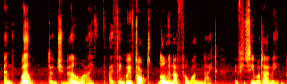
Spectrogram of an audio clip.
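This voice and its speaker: A man's voice: mid-range voice, huge pitch swings, normal speed, vocal fry, breathy edge, full character voice. A man voicing a timid, polite little hobbit for a storybook, hesitant and rambling. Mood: nervous, rambling.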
